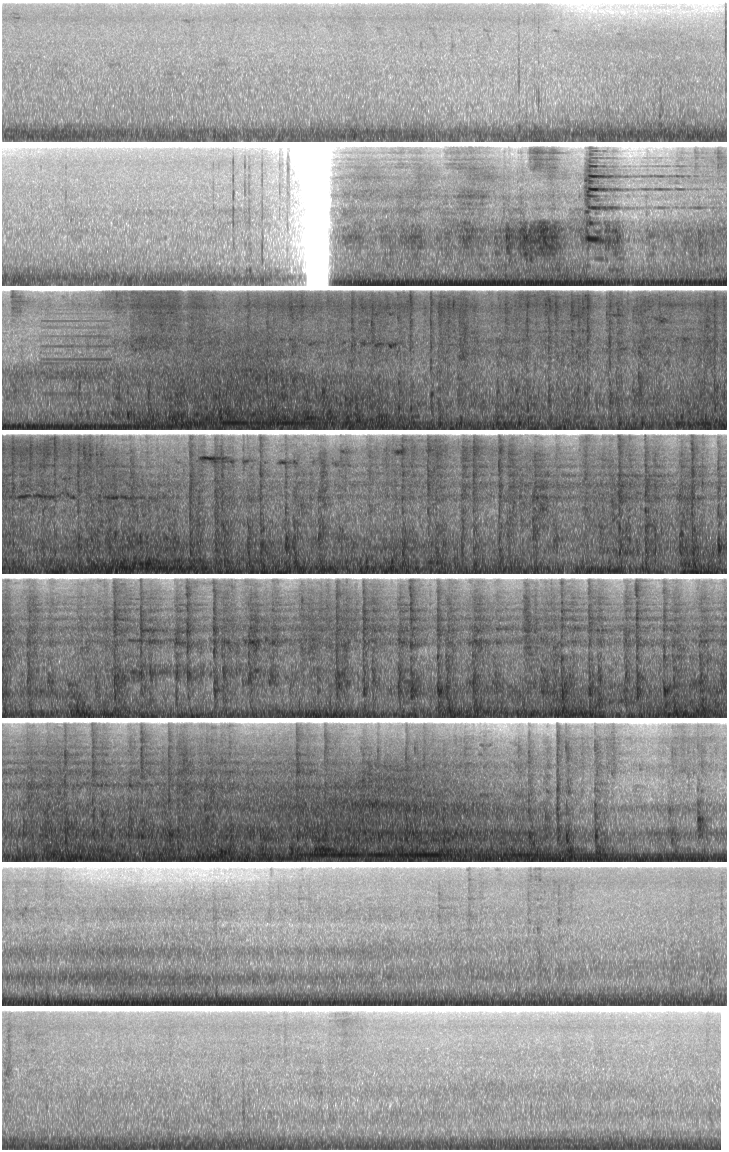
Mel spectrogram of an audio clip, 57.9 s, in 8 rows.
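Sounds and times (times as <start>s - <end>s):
train horn: 13.0s - 15.6s
train wheels clattering over rail joints: 15.6s - 44.0s, 47.6s - 49.4s.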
